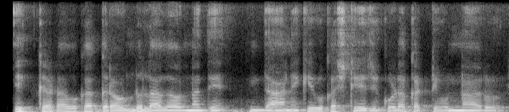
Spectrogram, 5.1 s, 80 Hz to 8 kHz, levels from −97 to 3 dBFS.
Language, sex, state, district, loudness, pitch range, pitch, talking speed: Telugu, male, Telangana, Hyderabad, -15 LUFS, 110-125 Hz, 115 Hz, 130 wpm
